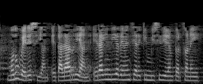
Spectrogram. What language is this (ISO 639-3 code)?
eus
